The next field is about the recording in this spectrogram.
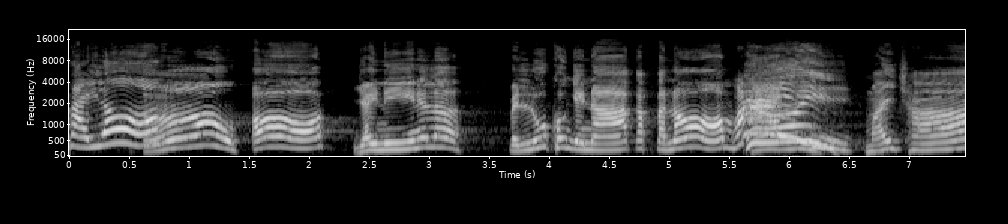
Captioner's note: screams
